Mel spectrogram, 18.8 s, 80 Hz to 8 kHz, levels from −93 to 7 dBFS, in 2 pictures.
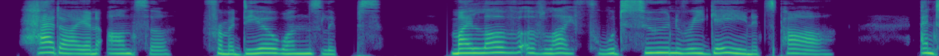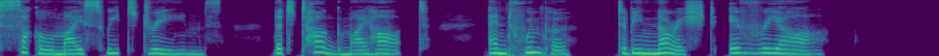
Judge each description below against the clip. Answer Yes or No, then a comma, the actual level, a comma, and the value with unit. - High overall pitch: Yes, high, 220 Hz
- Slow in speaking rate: Yes, slow, 110 wpm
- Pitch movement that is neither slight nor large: Yes, average, 3.4 semitones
